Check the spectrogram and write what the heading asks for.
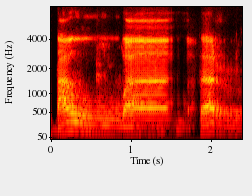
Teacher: fathah tanwin bertemu dengan huruf roh, bacaan idgham bila gunah, masuk dengan tidak mendengung ya, masuk ke huruf roh ditandai dengan rohnya ada tasdidnya tetapi tidak mendengung.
